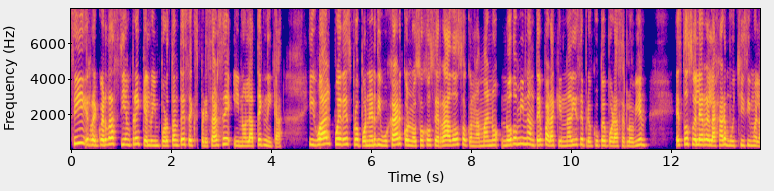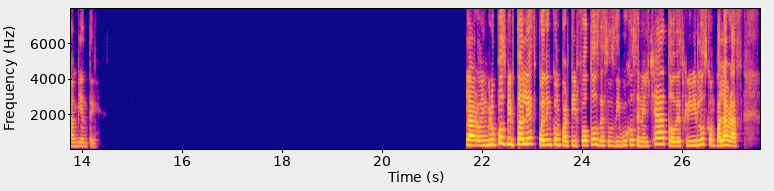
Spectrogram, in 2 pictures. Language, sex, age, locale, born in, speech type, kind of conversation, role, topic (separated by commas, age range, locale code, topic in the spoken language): Spanish, female, 18-19, es-MX, Mexico, read, expert-assistant, expert, ¿Cómo podríamos hacer que hablar sobre arte sea más divertido y menos intimidante?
